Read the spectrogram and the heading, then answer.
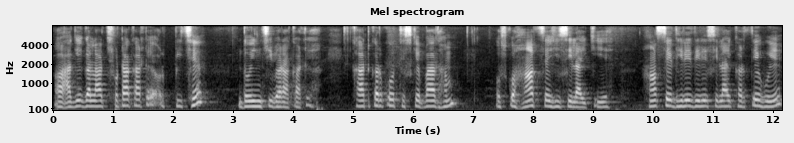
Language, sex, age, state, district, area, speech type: Hindi, female, 60+, Bihar, Begusarai, rural, spontaneous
